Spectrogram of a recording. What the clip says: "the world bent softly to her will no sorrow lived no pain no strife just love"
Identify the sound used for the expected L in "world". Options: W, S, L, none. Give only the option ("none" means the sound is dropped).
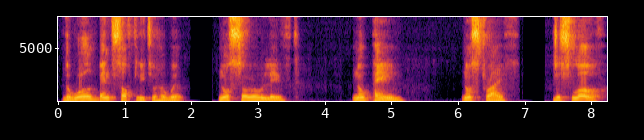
L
